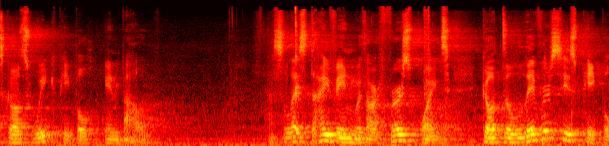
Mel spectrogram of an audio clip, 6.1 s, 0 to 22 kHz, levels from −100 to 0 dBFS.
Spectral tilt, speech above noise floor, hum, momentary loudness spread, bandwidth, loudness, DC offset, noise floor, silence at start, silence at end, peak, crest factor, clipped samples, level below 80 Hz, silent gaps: -4 dB/octave; 20 dB; none; 10 LU; 18 kHz; -32 LUFS; under 0.1%; -53 dBFS; 0 s; 0 s; -16 dBFS; 18 dB; under 0.1%; -54 dBFS; none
